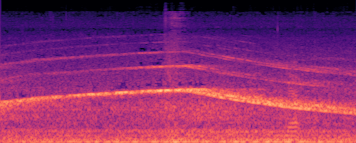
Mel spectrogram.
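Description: An emergency siren wails loudly and steadily, its tone climbing slowly and then sliding back down, over a constant low rumble of background noise.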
